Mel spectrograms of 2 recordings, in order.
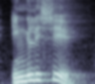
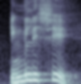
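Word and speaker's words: English: c 라고 하는 발음에서 악센트 는 앞쪽에 있어요 자 여러분 잉글리 c 한번 발음해 보세요 한국말로 잉글리시 매고 영어식으로 요 예 정확히 하시려면 악센트를 앞쪽에 주셔야 되요 강 셀의 앵무 아시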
